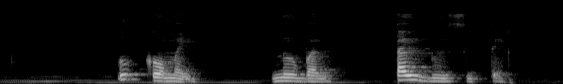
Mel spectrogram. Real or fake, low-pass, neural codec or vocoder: real; 10.8 kHz; none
